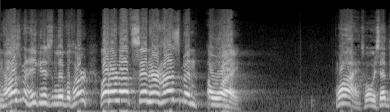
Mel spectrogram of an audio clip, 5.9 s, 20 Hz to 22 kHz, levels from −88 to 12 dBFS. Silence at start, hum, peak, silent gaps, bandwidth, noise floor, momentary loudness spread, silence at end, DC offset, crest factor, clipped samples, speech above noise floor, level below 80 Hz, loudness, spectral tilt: 0 s; none; 0 dBFS; none; 16.5 kHz; -51 dBFS; 6 LU; 0 s; under 0.1%; 8 dB; under 0.1%; 44 dB; -38 dBFS; -7 LUFS; -3 dB/octave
